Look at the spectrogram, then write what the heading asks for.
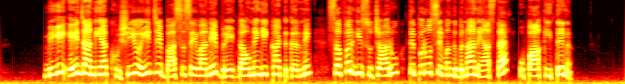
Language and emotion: Dogri, happy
